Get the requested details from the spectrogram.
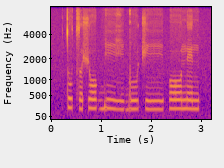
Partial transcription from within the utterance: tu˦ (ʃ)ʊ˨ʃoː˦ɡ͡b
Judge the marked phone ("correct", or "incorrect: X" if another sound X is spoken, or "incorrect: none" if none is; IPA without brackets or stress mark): incorrect: t͡s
